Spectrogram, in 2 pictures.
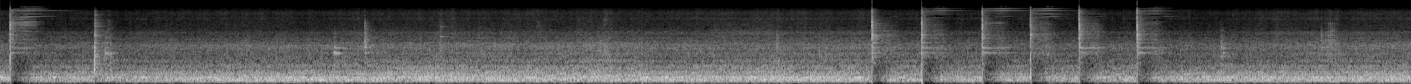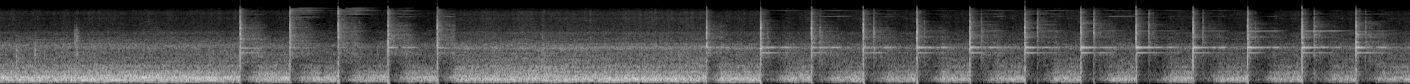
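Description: Hand hammer striking a red-hot steel bowie knife blade on an anvil. The blows come in scattered spells at first, then in a steady run of about two a second over the last several seconds, each with a high ring from the anvil. A steady rushing noise runs underneath between the spells of hammering.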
